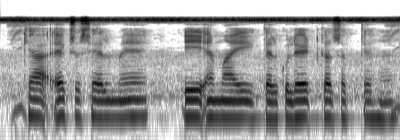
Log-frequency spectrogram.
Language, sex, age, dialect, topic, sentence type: Hindi, male, 18-24, Kanauji Braj Bhasha, banking, statement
